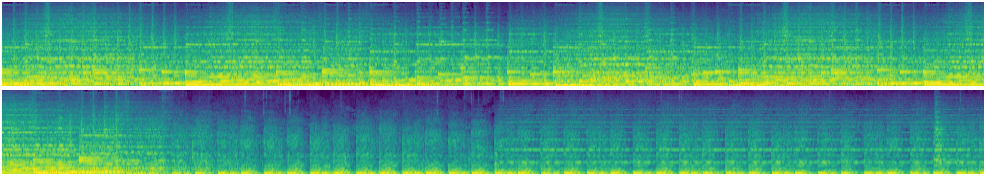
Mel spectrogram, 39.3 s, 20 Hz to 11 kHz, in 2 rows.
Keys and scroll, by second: 0.2 super+z, 3.7 super+], 4.2 super+[, 5.2 space, 14.1 space, 14.6 space, 14.8 space, 18.6 space, 19.1 space, 20.4 space, 23.7 space, 24.4 super+space, 24.8 super+space, 25.0 super+space, 25.7 super+space, 27.7 super+z, 36.2 super+z.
